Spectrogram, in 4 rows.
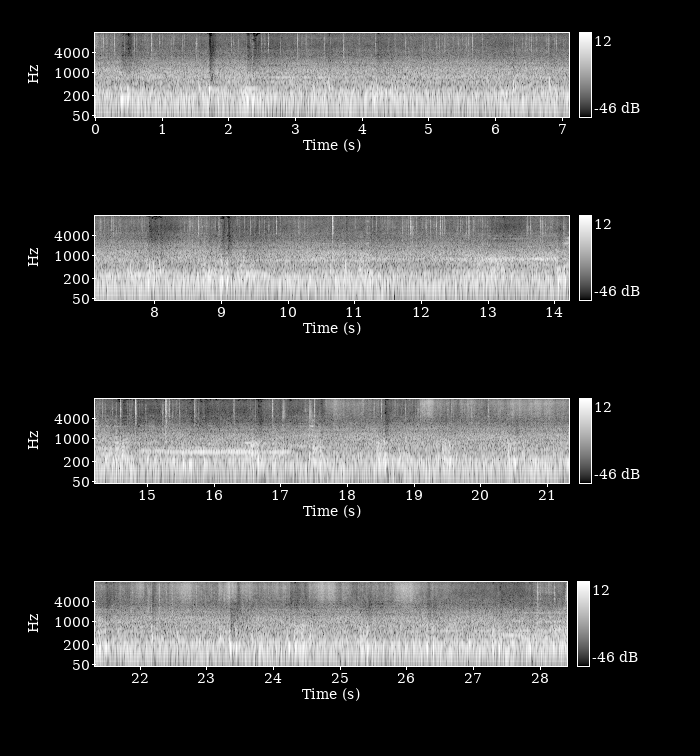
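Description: Cabin noise inside a moving JR Central 700 Series Shinkansen: a steady low rumble of the running train with scattered short clicks, and a brief steady whine about halfway through.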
